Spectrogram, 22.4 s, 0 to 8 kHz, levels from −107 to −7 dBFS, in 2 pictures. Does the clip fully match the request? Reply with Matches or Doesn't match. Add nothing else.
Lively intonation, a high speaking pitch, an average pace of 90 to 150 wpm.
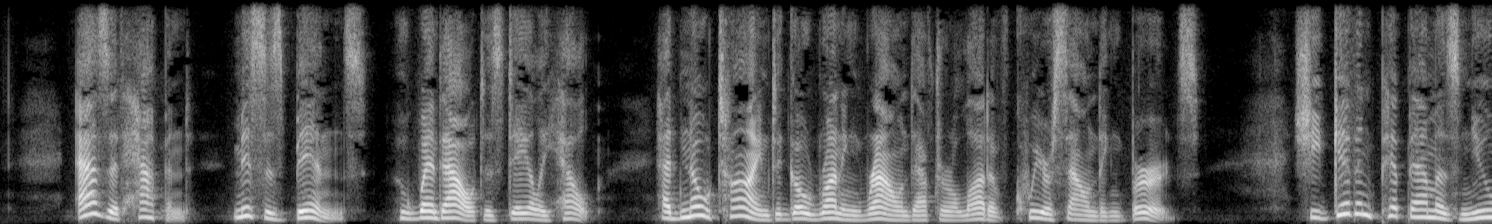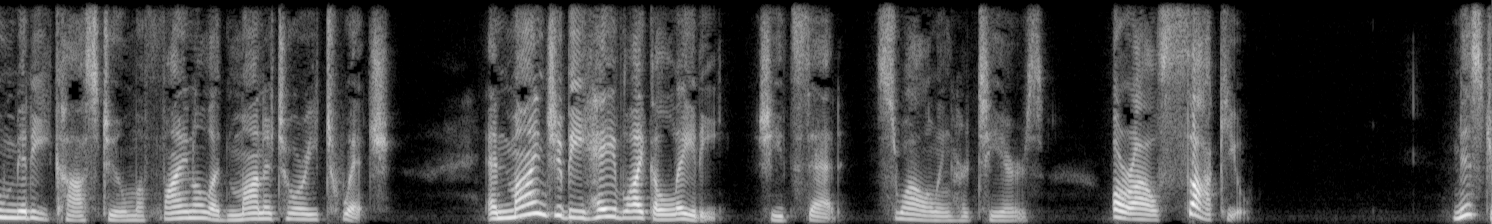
Matches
